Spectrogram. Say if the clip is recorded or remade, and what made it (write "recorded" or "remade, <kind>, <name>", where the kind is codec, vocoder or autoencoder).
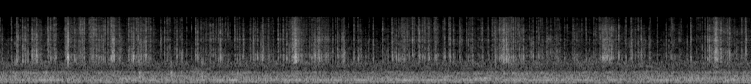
recorded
